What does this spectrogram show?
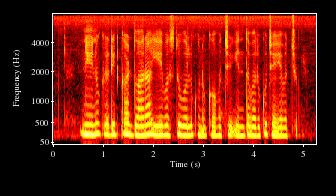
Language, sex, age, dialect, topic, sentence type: Telugu, female, 18-24, Telangana, banking, question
